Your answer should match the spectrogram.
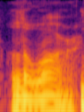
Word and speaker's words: Loire: Is it pronounced Loire? – Loire Valley.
